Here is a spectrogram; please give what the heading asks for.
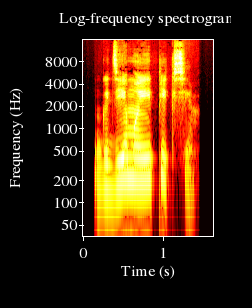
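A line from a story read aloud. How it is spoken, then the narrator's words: Stern question. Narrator (Russian): строго спросила Тесса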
